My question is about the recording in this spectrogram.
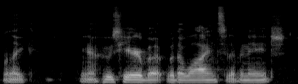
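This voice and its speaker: A man with a low, gravelly voice, co-hosting a podcast. He reads notes aloud in casual chat and drops dry, sardonic asides. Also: completely flat delivery, fairly quick, darkish tone. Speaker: podcast co-host.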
